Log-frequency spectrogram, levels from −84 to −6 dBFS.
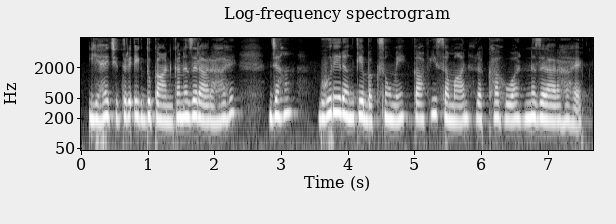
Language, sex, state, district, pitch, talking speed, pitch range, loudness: Hindi, female, Bihar, Darbhanga, 200 Hz, 170 wpm, 190-215 Hz, -15 LUFS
